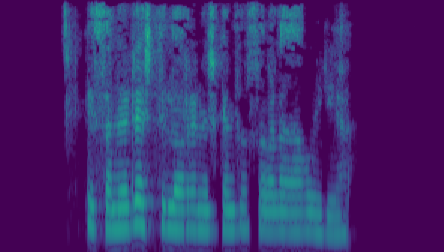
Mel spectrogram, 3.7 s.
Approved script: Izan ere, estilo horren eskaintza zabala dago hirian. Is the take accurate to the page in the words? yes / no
yes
